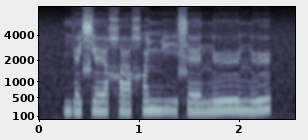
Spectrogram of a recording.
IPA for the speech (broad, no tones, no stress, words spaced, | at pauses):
jɛɕɛːχɐːχɐ̃ ɲiːsɛːnøː nø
